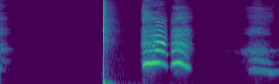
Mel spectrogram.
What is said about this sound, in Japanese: 何？あなた、お尻を叩いたの？やだ！後になっちゃう！叩かないでくださいよ！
